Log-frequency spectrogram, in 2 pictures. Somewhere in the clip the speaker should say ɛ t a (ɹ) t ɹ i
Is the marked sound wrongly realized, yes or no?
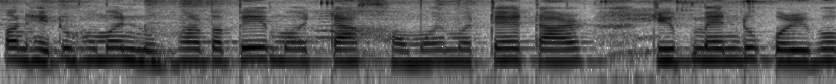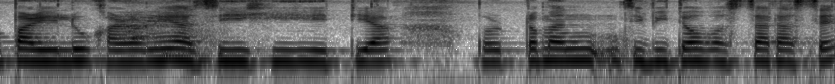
no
